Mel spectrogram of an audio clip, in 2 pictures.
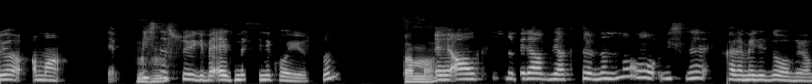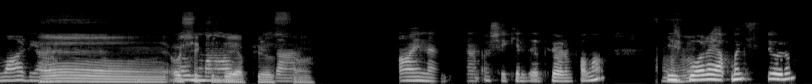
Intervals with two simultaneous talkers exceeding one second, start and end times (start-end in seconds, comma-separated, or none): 9.8-11.1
